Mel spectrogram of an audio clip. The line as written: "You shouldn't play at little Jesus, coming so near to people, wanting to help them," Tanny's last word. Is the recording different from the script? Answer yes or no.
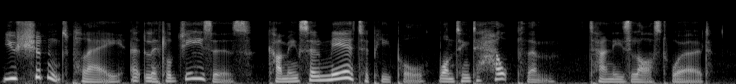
no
